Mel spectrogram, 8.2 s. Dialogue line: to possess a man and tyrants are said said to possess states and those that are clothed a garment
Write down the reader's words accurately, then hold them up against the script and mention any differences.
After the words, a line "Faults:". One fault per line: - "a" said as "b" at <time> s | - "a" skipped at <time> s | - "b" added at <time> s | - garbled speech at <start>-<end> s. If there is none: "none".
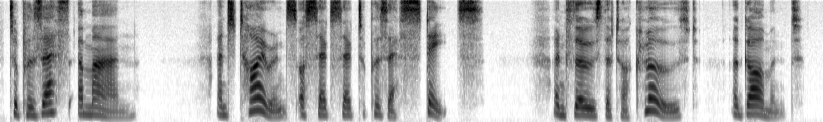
to possess a man and tyrants are said said to possess states and those that are clothed a garment
Faults:
none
